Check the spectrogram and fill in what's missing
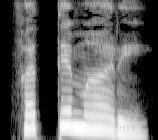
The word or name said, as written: ಫತ್ತೇಮಾರಿ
